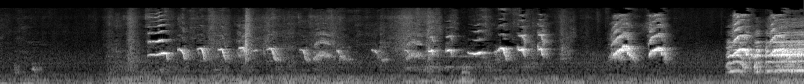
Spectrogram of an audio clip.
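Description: Cockatiels chirping: after a brief lull, a quick run of short, high chirps, several a second, then a louder, longer screech near the end.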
